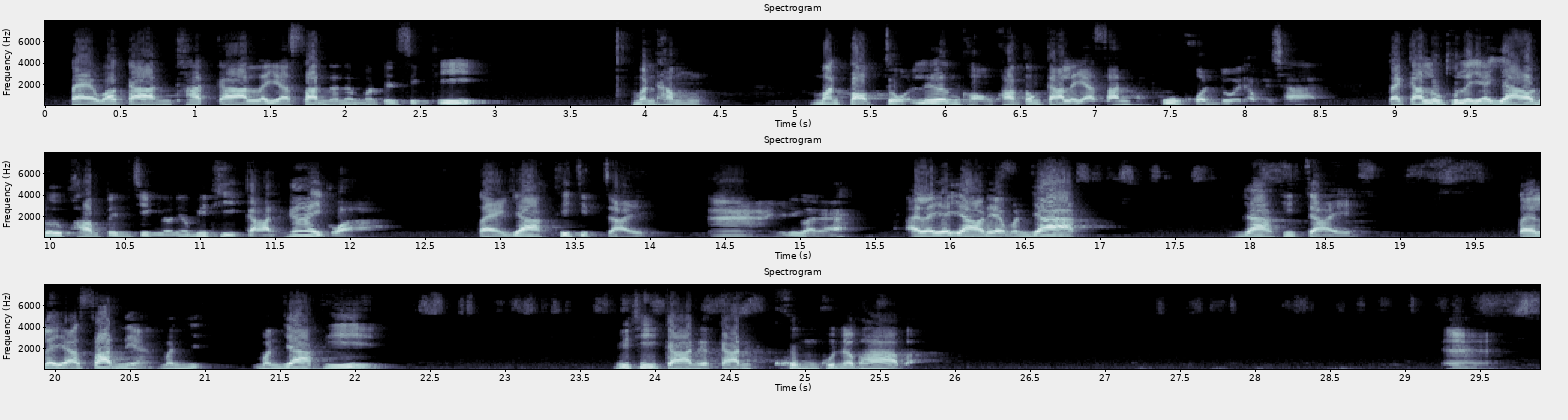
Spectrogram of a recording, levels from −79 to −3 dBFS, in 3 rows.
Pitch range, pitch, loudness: 125-175 Hz, 145 Hz, -20 LUFS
